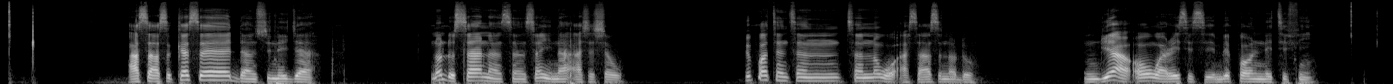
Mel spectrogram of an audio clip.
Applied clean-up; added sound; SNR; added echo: neural mask model RNNoise.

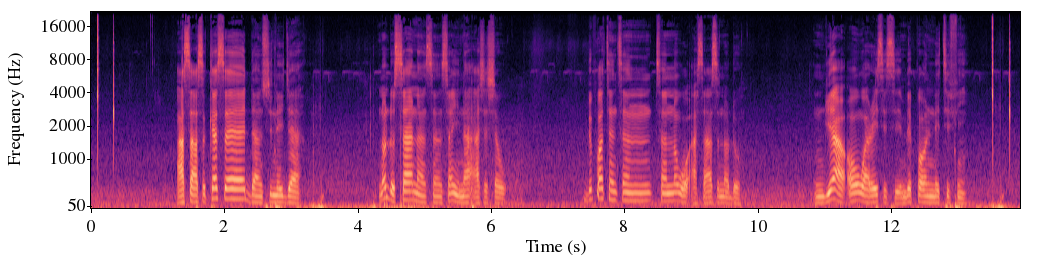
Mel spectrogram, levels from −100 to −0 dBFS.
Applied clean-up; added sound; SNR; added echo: none; Bird vocalization, bird call, bird song; 10 dB; none.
